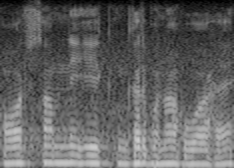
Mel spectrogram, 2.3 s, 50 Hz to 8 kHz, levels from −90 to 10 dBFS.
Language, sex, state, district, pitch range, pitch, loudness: Hindi, male, Himachal Pradesh, Shimla, 130-140 Hz, 135 Hz, -18 LUFS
